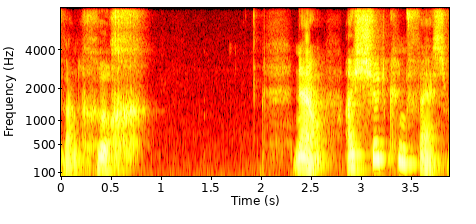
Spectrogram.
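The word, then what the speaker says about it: Van Gogh: Now then we come to two Vincent Van Gooffs or as it's supposed to be pronounced I think Vincent Van Hook.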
